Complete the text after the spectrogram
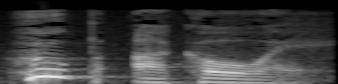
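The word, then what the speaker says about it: Hupakoe (ὑπακοή): And then, hupakoe. So here's the contrast from parakoe to hupakoe. H-U-P-A-K-O long E. Hupakoe.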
